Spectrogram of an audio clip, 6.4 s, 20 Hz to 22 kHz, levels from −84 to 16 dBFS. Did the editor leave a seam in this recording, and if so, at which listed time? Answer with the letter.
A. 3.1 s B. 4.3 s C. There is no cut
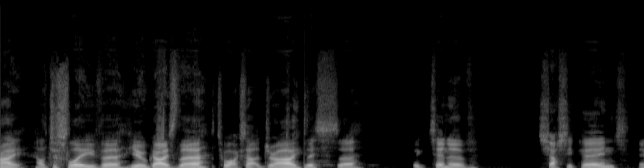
A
